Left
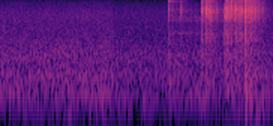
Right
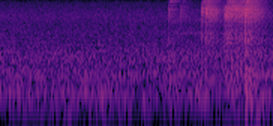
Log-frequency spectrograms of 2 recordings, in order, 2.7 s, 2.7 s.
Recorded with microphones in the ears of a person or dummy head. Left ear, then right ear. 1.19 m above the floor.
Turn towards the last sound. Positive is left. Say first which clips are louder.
# left 9 dB
turn(degrees=25)  # may be behind; listen again after turning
